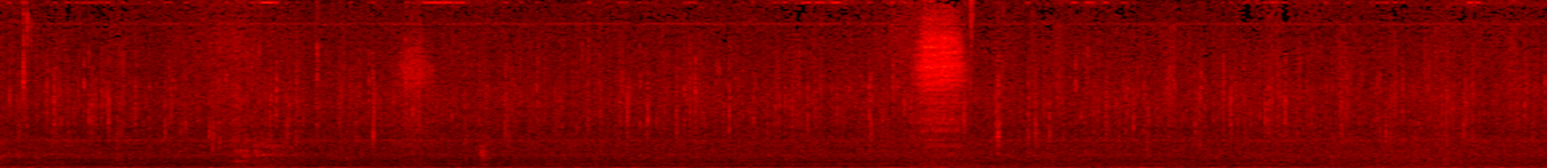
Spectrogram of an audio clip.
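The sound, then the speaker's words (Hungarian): Rain falls in a steady, even hiss that stays quiet and unbroken throughout, with no pauses and no voices. “Kezdett esni az eső.”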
